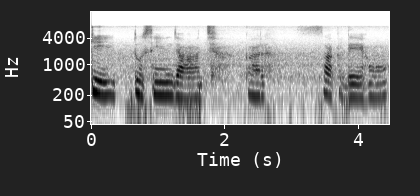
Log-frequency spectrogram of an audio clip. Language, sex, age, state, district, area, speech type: Punjabi, female, 30-45, Punjab, Mansa, urban, read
